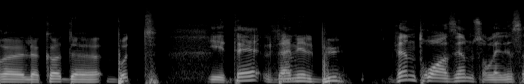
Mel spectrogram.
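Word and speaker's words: Daniil But: coyottes viennent de sélectionner Daniel But un russe ou Daniel Bu. Ouais Daniel Bu. Ouais mais ça s'écrit But là mais il semblerait qu'on prononce Daniel But.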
